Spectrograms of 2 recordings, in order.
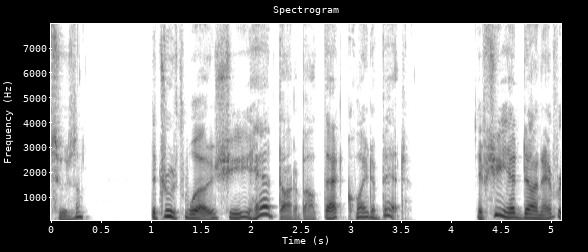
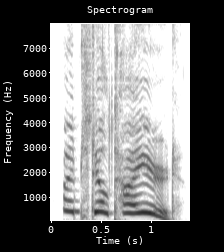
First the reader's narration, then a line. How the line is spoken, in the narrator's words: whined Aaron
